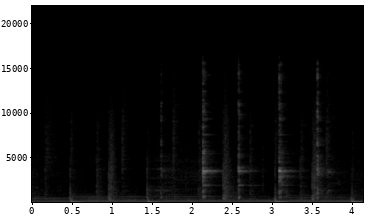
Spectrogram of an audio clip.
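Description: A metal spoon clinking against a glass mixing bowl as diced avocado is tossed, several light clinks mostly in the second half, over background music with a soft, slow beat.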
